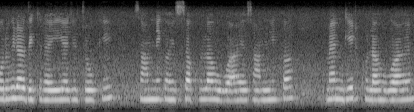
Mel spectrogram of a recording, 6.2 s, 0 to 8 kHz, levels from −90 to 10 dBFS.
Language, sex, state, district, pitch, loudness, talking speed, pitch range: Hindi, female, Chhattisgarh, Bilaspur, 235 Hz, -16 LUFS, 195 wpm, 225-245 Hz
